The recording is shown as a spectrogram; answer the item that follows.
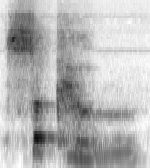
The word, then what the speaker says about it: succumb: So is succumb succumb don't pronounce the B and the same in lan.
